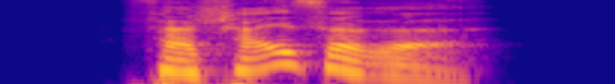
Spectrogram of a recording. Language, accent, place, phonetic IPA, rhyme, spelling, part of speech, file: German, Germany, Berlin, [fɛɐ̯ˈʃaɪ̯səʁə], -aɪ̯səʁə, verscheißere, verb, De-verscheißere.ogg
- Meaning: inflection of verscheißern: 1. first-person singular present 2. first/third-person singular subjunctive I 3. singular imperative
